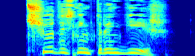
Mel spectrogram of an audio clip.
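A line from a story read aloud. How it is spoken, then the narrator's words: Shrill question. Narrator (Russian): визгливо спросил третий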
